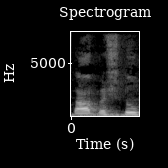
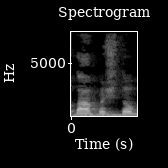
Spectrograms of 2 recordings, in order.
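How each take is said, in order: First: The vowel is a full, pure 'oo' sound. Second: The vowel is a lax 'oh' sound. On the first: The speaker calls it right. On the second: The speaker calls it wrong.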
